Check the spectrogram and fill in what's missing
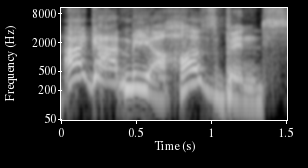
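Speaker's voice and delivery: put-on high, cutesy called-out shout. Retelling a moment when the gates close and a woman shouts, imitating her shout. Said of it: "just shout like".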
